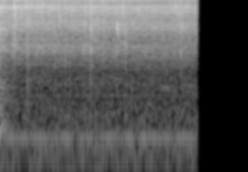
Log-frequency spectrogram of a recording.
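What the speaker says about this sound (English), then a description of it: "I start to grill it" Onions and eggplant beef stew ingredients sizzle steadily in a hot pan, a close, even frying hiss that runs without a break and then cuts off abruptly.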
